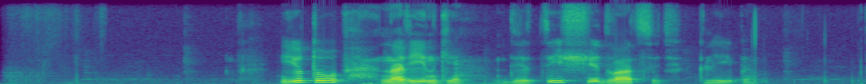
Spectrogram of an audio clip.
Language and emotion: Russian, sad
